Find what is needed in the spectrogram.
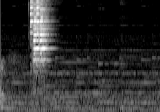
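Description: A single bright, glassy clink or chime sound effect about half a second in, ringing briefly, over soft background music. It marks the on-screen health bar dropping.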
